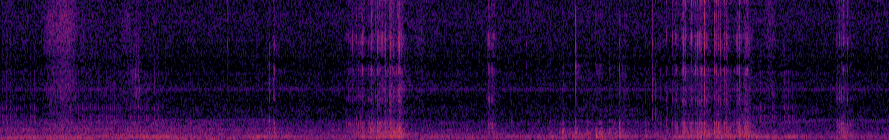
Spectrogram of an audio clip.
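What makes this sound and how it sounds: A steel dip-pen nib in a wooden holder scratches across a flat white gridded paper sheet while writing cursive strokes. Soft, dry scratching comes in irregular bursts with brief bright ticks, over a faint steady low hum.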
